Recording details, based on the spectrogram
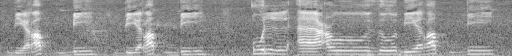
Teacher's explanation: Kemudian ra itu memiliki sifat tafkhim.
